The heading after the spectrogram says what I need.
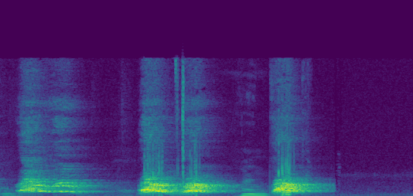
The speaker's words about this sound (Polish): Bardzo Was przepraszam, ale zadzwonił kurier do drzwi. E, i pies się rozszczekał, e, więc e, sorry za ten hałas w tle.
